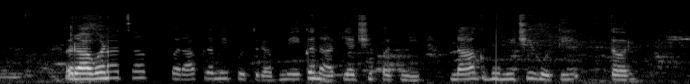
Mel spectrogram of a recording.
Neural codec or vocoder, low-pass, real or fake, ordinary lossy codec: vocoder, 44.1 kHz, 128 mel bands every 512 samples, BigVGAN v2; 10.8 kHz; fake; MP3, 96 kbps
